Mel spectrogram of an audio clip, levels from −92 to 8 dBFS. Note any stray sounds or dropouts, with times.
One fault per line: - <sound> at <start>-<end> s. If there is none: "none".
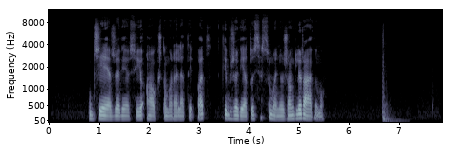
- thud at 6.7-7.2 s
